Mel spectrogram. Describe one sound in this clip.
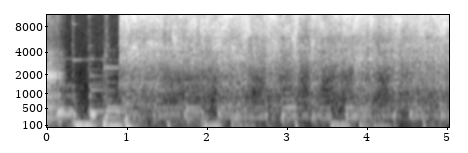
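A jet of water sprays with a steady hiss.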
